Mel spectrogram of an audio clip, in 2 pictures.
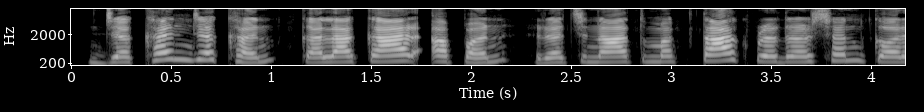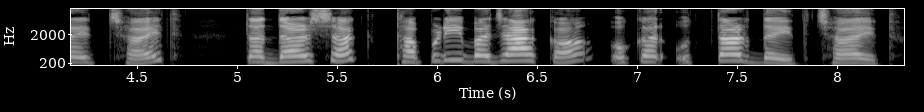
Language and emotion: Maithili, neutral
